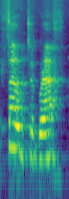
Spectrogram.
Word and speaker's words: photograph: you analyze it well the word photograph has three syllables the stresses at the beginning so you say photograph the first vowel sound is not a pure vowel it's a diphthong and it's a graph the second vowel sound is a schwa so you use the schwa here because the the word is not stressed remember uh schwa is always placed on unstressed syllables and then uh graph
